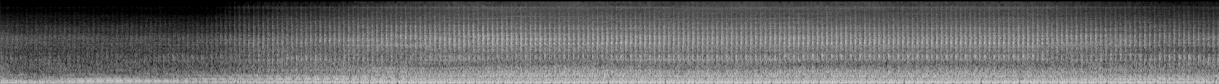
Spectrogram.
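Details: Chevrolet Corvette V8 just fitted with a full exhaust: rumbling idle that lifts after two seconds with a fast even tick and clanking; owner thinks an exhaust leak, may pull the valve cover; cause unconfirmed.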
